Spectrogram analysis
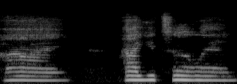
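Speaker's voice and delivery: cute, sweet small voice, very slow. Describing how Joseph always talked, the speaker uses Joseph's sweet little voice. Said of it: "in this sweet little voice".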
